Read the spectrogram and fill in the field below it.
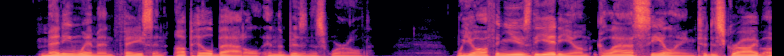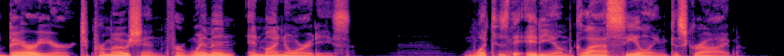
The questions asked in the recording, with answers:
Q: What does the idiom glass ceiling describe?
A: The idiom glass ceiling describes a barrier to promotion for women and minorities.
